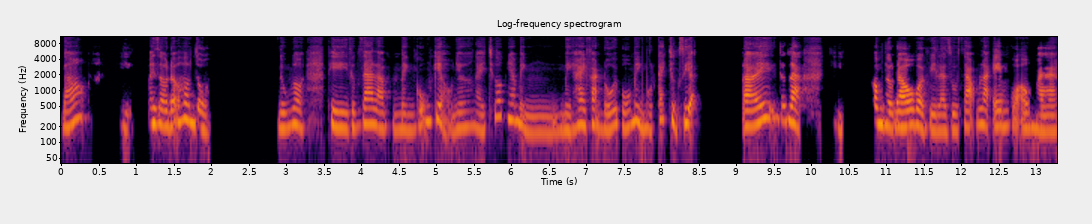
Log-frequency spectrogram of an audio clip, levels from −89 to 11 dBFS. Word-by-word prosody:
Đó, 260 +10 -1 0.5
thì 185 -3 -9 0.2
bây 230 +1 +3
giờ 215 -3 +2
đỡ 205 +3 +2
hơn 260 -2 +4
rồi. 190 -7 -2 0.9
Đúng 190 +1 -2
rồi, 220 -2 +1 0.3
thì 195 -4 +1
thực 195 - -4
ra 230 +2 +3
là 190 -3 -1
mình 175 -1 -5
cũng, 255 +6 -1
kiểu 260 0 -1
như, 195 +3 -4
ngày 180 -3 -5
trước 315 0 -5
nhá 275 -1 +1
mình 160 -8 -3
mình 170 -1 -2
hay 215 +4 +1
phản 220 -2 -2
đối 180 +4 -1
bố 195 -2 -4
mình 240 -6 +1
một 180 -1 -7
cách 280 - -4
trực 245 - -2
diện. 235 - +3 0.6
Đấy, 230 +9 +4
tức 255 - -2
là 240 - +6 0.4
chỉ - - -10 0.4
không 235 -2 +4
được 195 -2 +1
đâu, 200 +2 +7
bởi 210 -4 +3
vì 175 -1 -2
là 170 0 -2
dù 175 +1 -4
sao 200 +4 +1
cũng 220 +1 -3
là 215 - +3
em 205 0 0
của - - -5
ông 190 0 0
mà, 170 -1 +1
205 Hz, 220 wpm, -22 LUFS, 185-230 Hz, 0.9 s, đâu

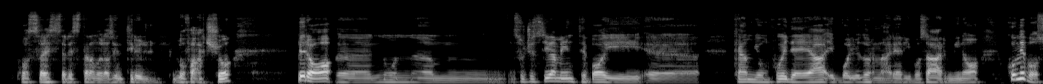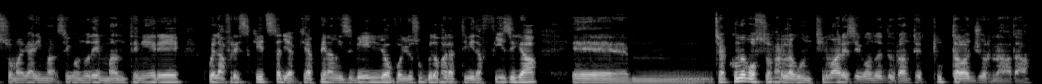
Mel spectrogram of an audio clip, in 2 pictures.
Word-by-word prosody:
possa 105 - 0
essere 105 -3 -2
strano 90 0 -2
da 90 - 0
sentire 95 0 -2
l 85 -2 -8 0.2
lo - - -2
faccio. - - +3 0.6
Però, 280 +8 +9
ehm, 95 -1 -7
non, 105 -1 -10
mhmm, 95 -2 -12
successivamente 135 +1 -1
poi, 95 -5 0
ehm, 85 -1 -8 0.3
cambio 115 -2 -2
un 105 - -9
po' 130 +5 -1
idea 110 -2 +3
e 100 - -5
voglio 100 0 -5
tornare 95 -3 -5
a - - -4
riposarmi, 90 0 -1
no, 95 - -1 0.3
come 235 +4 +7
posso 110 - -3
magari 95 +1 -4
ma 90 -1 -6
secondo 95 +1 -6
te, 105 - +1
mantenere 105 +4 0 0.2
quella - - +2
freschezza 115 -1 -2
di 95 - +3
a 90 - -3
che - - -5
appena 110 -3 0
mi 95 - -3
sveglio, 105 +4 +2
voglio 90 0 -2
subito 105 +4 -2
fare 100 -2 0
attività 95 0 -3
fisica, 110 +1 +2 0.4
ehm, 85 -3 -2
cioè - - +1
come 150 +2 +7
posso 110 -6 +4
farla 100 -2 +2
continuare 100 +3 -1
secondo 95 0 -4
t - - -19
durante 90 -1 -3
tutta 120 -3 -1
la 90 -1 +6
giornata? 90 - -7
95 Hz, 165 wpm, -24 LUFS, 90-110 Hz, 0.6 s, Però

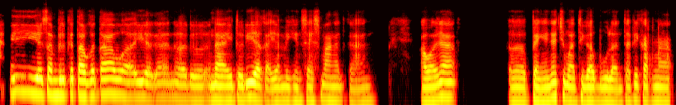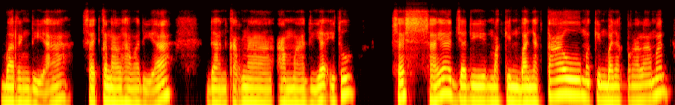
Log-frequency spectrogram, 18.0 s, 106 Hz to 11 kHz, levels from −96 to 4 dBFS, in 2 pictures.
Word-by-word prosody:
iya 180 -1 +4
sambil 165 -1 +3
ketawa-ketawa 160 -1 +3
iya 150 -1 +2
kan, 140 0 -6
waduh. 130 -2 -2
Nah 125 -1 +3
itu 125 0 +1
dia 140 -3 +6
Kak 115 - -4
yang 120 0 -1
bikin 120 -1 -3
saya 115 +2 -4
semangat 120 -1 -4
kan. 110 +2 -9 0.7
Awalnya, 135 +6 +3 0.7
eee, 115 0 -1
pengennya 120 +3 +2
cuma 125 -4 +1
3 120 +1 +1
bulan 115 -2 0
tapi 120 +3 -4
karena 120 -1 -2
bareng 120 -2 -1
dia, 110 +6 -4 0.2
saya 110 - -1
kenal 115 -3 +2
sama 110 -1 -2
dia 120 - -1 0.5
dan 110 -1 -2
karena 110 0 -2
ama 110 -1 -2
dia 110 +5 0
itu, 170 +10 -1 0.5
ses 145 +3 +2
saya 150 +5 0
jadi 125 -2 0
makin 120 0 0
banyak 120 0 +2
tau, 165 +2 +4
makin 140 -4 -1
banyak 125 0 0
pengalaman. 135 +9 -3
125 Hz, 145 wpm, -23 LUFS, 115-145 Hz, 0.7 s, dia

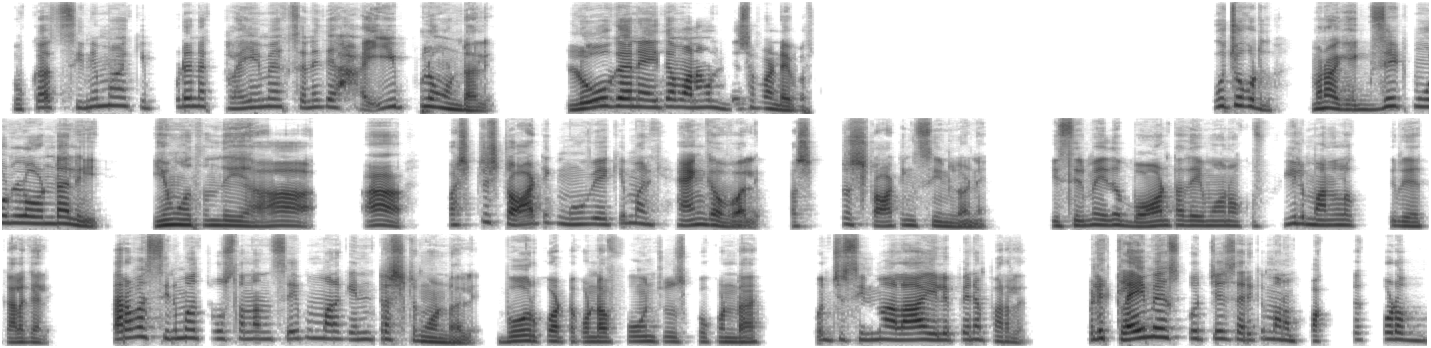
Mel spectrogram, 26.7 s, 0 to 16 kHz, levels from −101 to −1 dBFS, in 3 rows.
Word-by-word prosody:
ఒక 215 - -21 0.2
సినిమాకెప్పుడైనా, 255 +1 -4
క్లైమాక్స్ 225 +5 -4
అనేది 230 +2 -4
హైప్‌లో 245 +2 -1
ఉండాలి. 120 -7 -1 0.6
లో 195 - +6 0.2
గానే 255 -1 +7
అయితే, 225 +2 0
మనం 220 0 +4 0.2
డిసప్పోయింట్ 180 -5 0
అయిపోతాం. - - -10 2.5
కూర్చోకూడదు. 265 - 0 0.3
మనం 205 +2 +6
ఎక్సయిట్ 165 +13 0
మూడ్‌లో 240 -2 +1
ఉండాలి. 215 -8 +2 0.5
ఏమవుతుంది? 165 -2 +2 0.3
ఆహ్, 150 -1 +3 0.4
ఆ! - - +7 0.4
ఫస్ట్ 175 +6 -1
స్టార్టింగ్ 240 -2 +3
మూవీకే 195 +1 -3
మనకి 200 -4 -5
హ్యంగ్ 175 +3 +6
అవ్వాలి. - - 0 0.2
ఫస్ట్ 135 +8 -2
స్టార్టింగ్ 155 +3 -1
సీన్‌లోనే 135 -4 -3 0.4
ఈ - - -2
సినిమా 160 +3 -1
ఏదో 170 - 0
బావుంటదేమో, 155 +3 +1
అని 150 - -2
ఒక 145 - -27 0.2
ఫీల్ 210 +1 -4
మనలో 170 0 +1 0.3
క్రియే 140 -2 -2
కలగాలి. 130 -3 -1 0.4
తర్వాత 305 +2 +5
సినిమా 255 +2 -1
చూస్తన్నంత 240 -1 -5
సేపు, 250 +3 -6
మనకు 240 -2 -1
ఇంట్రెస్టింగ్ 220 -8 +1
ఉండాలి. 125 -1 -3 0.2
బోర్ 175 +2 +3
కొట్టకుండా, 150 -2 +2
ఫోన్ 160 0 -3
చూసుకోకుండా, 145 -1 -3 0.4
కొంచెం 205 +1 -2
సినిమా 215 +1 -2
అలా 205 0 +8
ఎళిపోయినా 215 +1 -2
పర్లేదు. 150 -6 -6 0.3
మళ్ళి 255 +4 +2
క్లైమాక్స్‌ 290 +5 +8
కొచ్చేసరికి, 240 -3 -3
మనం 195 -4 0
పక్కకు 180 +5 -9
కూడా 225 -1 +3
200 Hz, 135 wpm, -24 LUFS, 155-235 Hz, 2.5 s, అలా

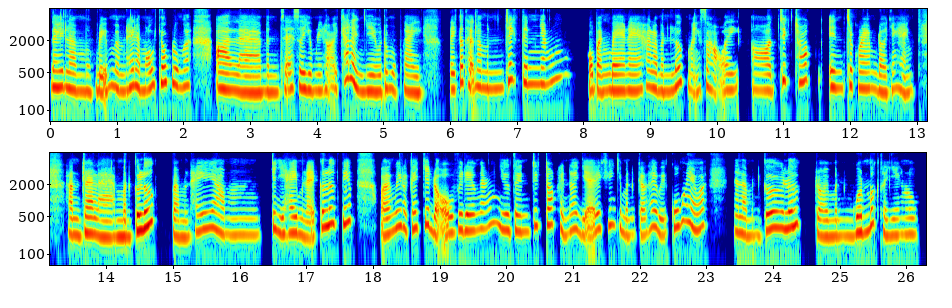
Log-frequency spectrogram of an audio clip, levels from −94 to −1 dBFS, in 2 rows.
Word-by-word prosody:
đây 270 0 +4
là 250 -2 +2
một 225 -1 -3
điểm 230 +5 -1
mà 255 - 0
mình 225 - -4
thấy 270 +4 +1
là 275 - +3
mấu 240 +4 0
chốt 320 +2 +3
luôn 285 -3 +1
á, 285 +1 -1 0.4
à, 250 -2 +5
là 215 -2 +2
mình 215 0 -3
sẽ 240 +1 -1
sử 260 0 +1
dụng 240 -2 +2
điện 230 0 -3
thoại 240 +1 -3
khá 390 +3 +1
là 365 -5 +5
nhiều 225 -2 +1
trong 255 +2 -2
một 230 - -4
ngày, 215 -2 0 0.4
thì 245 0 +1
có 330 +6 +3
thể 300 - 0
là 275 - +1
mình 255 0 -3
check 365 +3 -1
tin 310 -2 +1
nhắn 310 +3 -2 0.5
của 230 - +3
bạn 230 0 +1
bè 230 0 +3
nè, 230 +1 0
hay 275 -1 -2
là 250 - +2
mình 230 -1 -3
lướt 290 +8 0
mạng 230 -2 -6
xã 275 - -2
hội, 240 0 -3 0.2
ờ, 235 -1 0 0.2
TikTok, 355 0 +1 0.3
Instagram 255 -2 0
đồ 225 - 0
chẳng 250 +1 -6
hạn, 220 -3 -4 0.5
thành 230 -2 +1
ra 245 0 +5
là 210 -2 0
mình 215 0 +1
cứ 275 +6 +7
lướt 320 +8 +8 0.3
và 225 -1 +1
mình 210 0 -4
thấy, 290 +4 -1
à, 270 -6 0 0.7
cái 300 - +1
gì 240 - +1
hay 250 +1 +2
mình 225 -3 -4
lại 200 +1 0
cứ 315 - +4
lướt 365 +3 +5
tiếp, 390 +3 +3 0.4
và 225 - +3
hông 255 +4 -1
biết 325 +2 +2
là 305 - 0
cái 305 +1 +1
chế 360 - +2
độ 250 0 +2
video 275 +1 +2
ngắn 300 +4 -5
như 280 -2 +2
trên 265 -1 -2
TikTok 345 +2 0
thì 280 - -2
nó 270 +6 -3
dễ 280 +2 0
khiến 350 +3 -4
cho 305 -4 -5
mình 225 0 -6
cảm 230 +1 -4
thấy 320 - -3
là 320 - +2
bị 225 -3 -2
cuốn 325 +3 +1
theo 290 -3 +1
á, 330 - 0 0.4
nên 260 -2 -1
là 235 - +1
mình 225 0 -8
cứ 310 +2 +5
lướt 315 +4 +5 0.3
rồi 215 -2 0
mình 215 0 -5
quên 255 0 +5
mất 360 - +2
thời 230 -3 -3
gian 225 +1 -4
luôn. 235 0 -5
250 Hz, 240 wpm, -20 LUFS, 230-295 Hz, 0.7 s, lướt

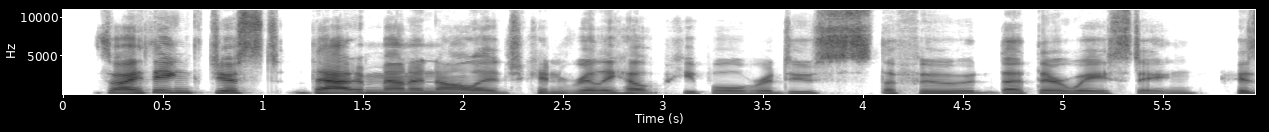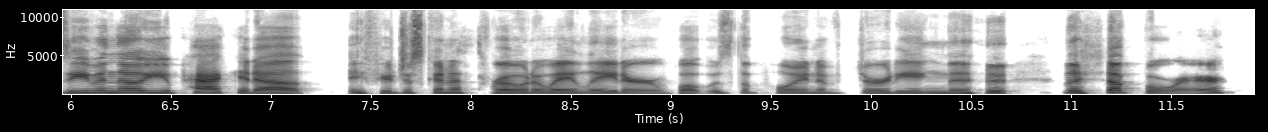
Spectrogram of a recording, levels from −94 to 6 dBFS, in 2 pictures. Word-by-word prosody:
So 220 +2 -5
I 210 +1 +6
think 260 -1 0
just 235 -1 -1
that 210 0 +6
amount 200 -2 -1
of 185 - -1
knowledge 175 -1 -4
can 180 -4 -7
really 175 0 -3
help 175 +2 -5
people 170 -2 -9
reduce 165 0 -2
the 165 - -8
food 160 -2 -7
that 165 -1 -3
they're 165 -2 -2
wasting. 160 +1 -6 0.2
'Cause 215 -1 -2
even 255 +2 +4
though 255 0 +5
you 245 -3 +4
pack 245 +1 +7
it 220 -4 +3
up, 205 -2 +4 0.2
if 200 0 -6
you're 200 - -2
just 210 +1 -3
gonna 230 -2 +1
throw 205 -2 0
it 205 - -2
away 195 -1 +3
later, 185 -1 0
what 190 -1 -3
was 200 -2 -10
the 195 - -11
point 200 0 -4
of 175 -3 -13
dirtying 185 -1 -2
the 200 +3 0 0.3
the 245 0 +4
Tupperware? 235 -5 +2
195 Hz, 210 wpm, -23 LUFS, 175-215 Hz, 0.3 s, pack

